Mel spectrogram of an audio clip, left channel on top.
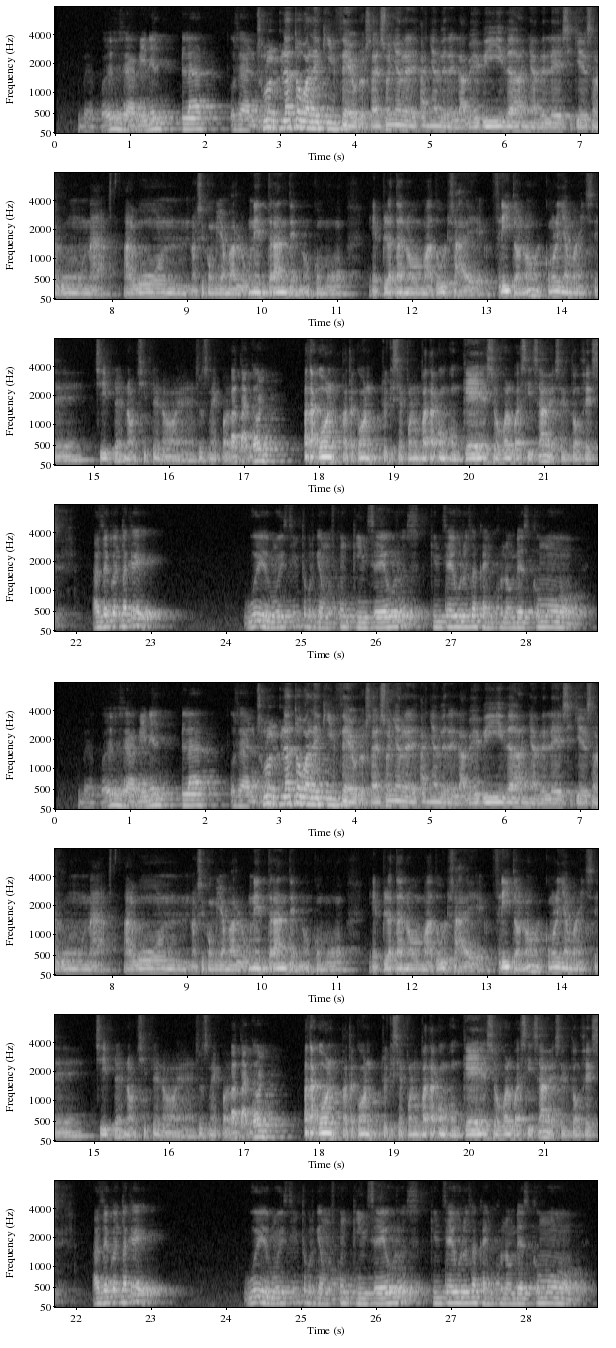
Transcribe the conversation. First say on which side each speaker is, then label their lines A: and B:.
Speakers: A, on the left; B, on the left.
A: Vea, pues, o sea, viene el plato, o sea, el
B: Solo el Vale. plato vale 15 euros. A eso añade- añádele, la bebida, añádele si quieres alguna, algún, no sé cómo llamarlo, un entrante, ¿no? Como eh, plátano maduro, o sea, eh, frito, ¿no? ¿Cómo le llamáis? Eh, ¿chifle? No, chifle no, eh, eso es en Ecuador,
A: patacón.
B: creo. Patacón, patacón. Yo que se pone un patacón con queso o algo así, ¿sabes? Entonces,
A: Haz de cuenta que Uy, es muy distinto porque vamos con 15 euros. quince euros acá en Colombia es como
